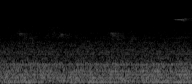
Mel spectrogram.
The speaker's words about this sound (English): And apart from the sound of the dishwasher drying things, it feels quite quiet in here.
